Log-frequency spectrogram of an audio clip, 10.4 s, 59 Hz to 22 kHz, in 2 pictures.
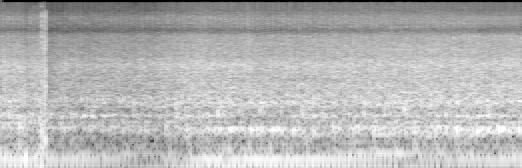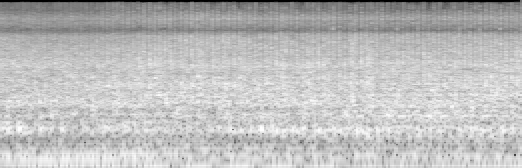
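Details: Vintage "77" diesel tractor that sat two days and wouldn't start because its tank was empty. After refuelling it fires right up into an even, steady idle clatter with no misses or knocks.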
